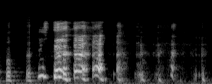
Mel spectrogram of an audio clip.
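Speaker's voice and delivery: big high burst of laughter; loud laugh. Real, not acted. After reading funny comment.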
